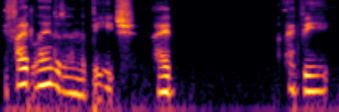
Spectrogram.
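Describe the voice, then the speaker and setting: A man acts out a young female pony from a storybook, earnest and fragile. The voice is lifted and breathy, stumbling haltingly over its phrases in a dry recording. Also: mid-range voice, sharp tone, dry recording, voice pushed up, heavily acted. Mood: frightened, confused.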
